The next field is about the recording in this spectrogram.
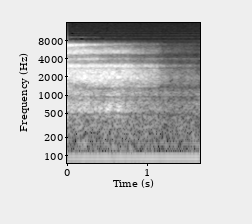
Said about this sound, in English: So let's take a breath together, one of those deep belly breaths. In through the nose, out through the mouth.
